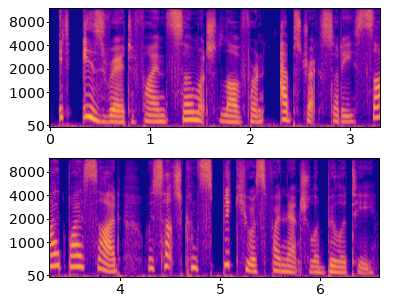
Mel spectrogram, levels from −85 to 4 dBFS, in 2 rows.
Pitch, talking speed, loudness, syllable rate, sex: 200 Hz, 180 wpm, -20 LUFS, 4.9 syllables/s, female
